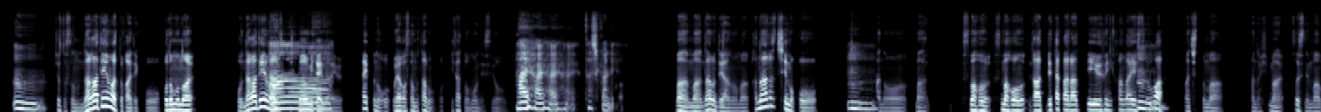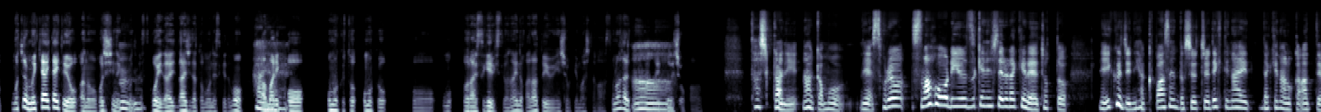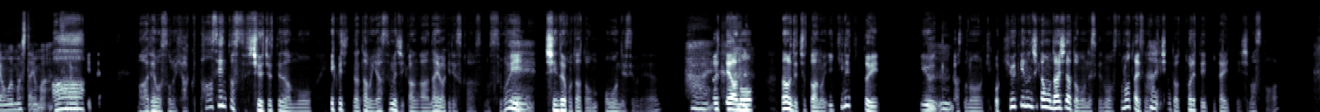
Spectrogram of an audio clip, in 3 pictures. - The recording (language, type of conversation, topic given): Japanese, advice, 集中したい時間にスマホや通知から距離を置くには、どう始めればよいですか？
- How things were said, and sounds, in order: tapping; other background noise; chuckle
